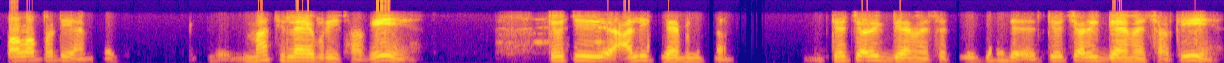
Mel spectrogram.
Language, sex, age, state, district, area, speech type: Nepali, male, 18-30, West Bengal, Darjeeling, urban, conversation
